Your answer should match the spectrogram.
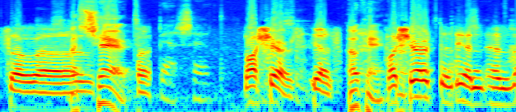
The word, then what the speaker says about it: bashert: The word is pronounced Bashert. It's a Yiddish word. So Bashert.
